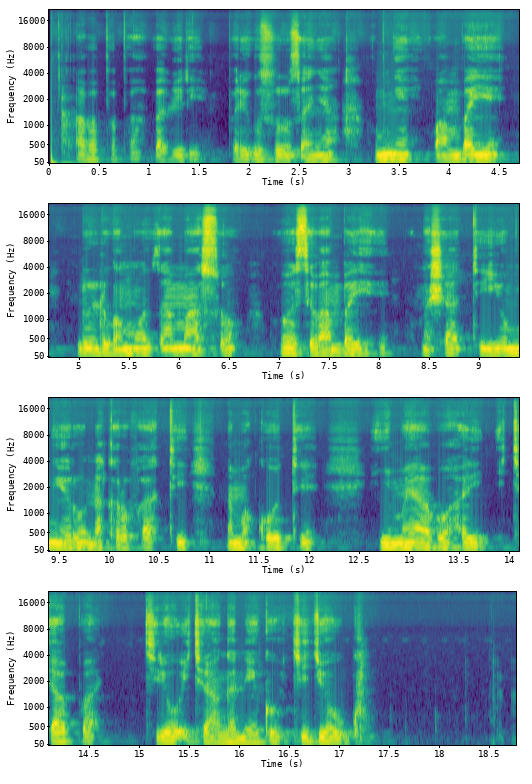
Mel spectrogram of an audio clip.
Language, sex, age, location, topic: Kinyarwanda, male, 25-35, Kigali, health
